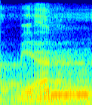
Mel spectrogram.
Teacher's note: بأن نون مشدد پہ غنہ ہے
